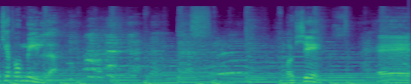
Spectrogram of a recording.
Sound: laughs

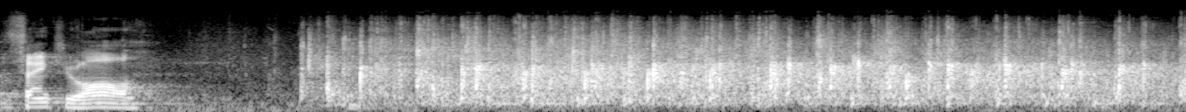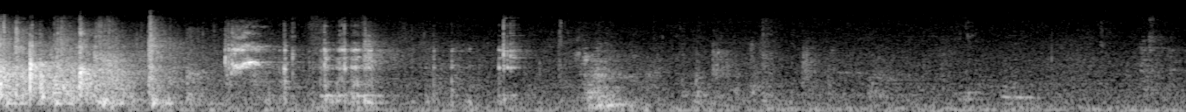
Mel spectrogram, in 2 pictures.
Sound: applause

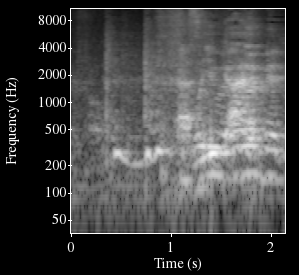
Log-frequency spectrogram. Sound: laugh

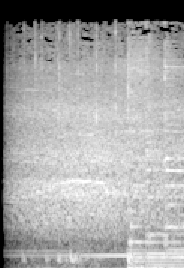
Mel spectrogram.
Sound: applause

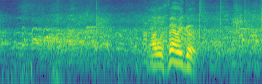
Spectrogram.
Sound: class laughs; class laughs and applauds; applause

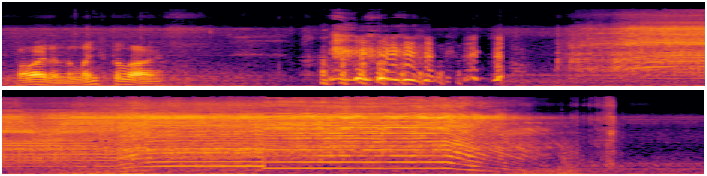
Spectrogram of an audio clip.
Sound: laughs

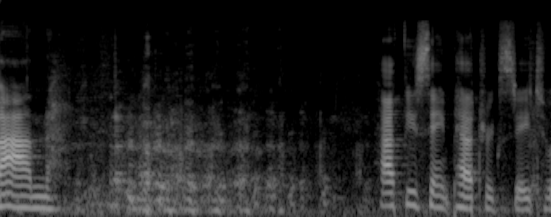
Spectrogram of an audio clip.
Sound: people laughing

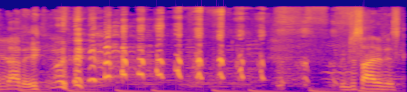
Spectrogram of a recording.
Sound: both laughing

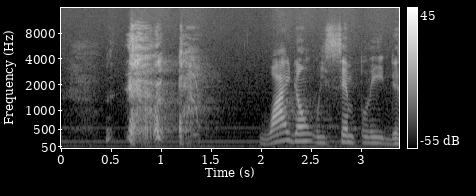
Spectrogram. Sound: <i>Coughs</i>

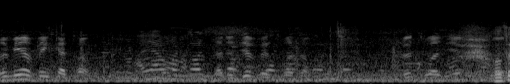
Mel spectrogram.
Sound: locals talking

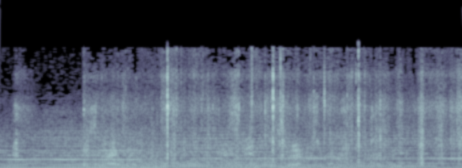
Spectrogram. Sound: chatting

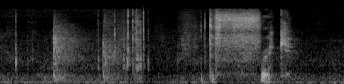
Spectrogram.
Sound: bang

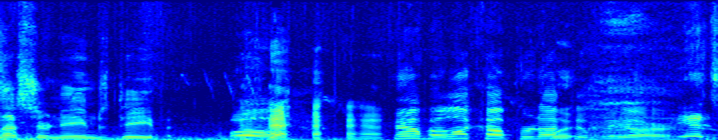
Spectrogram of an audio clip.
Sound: laughs

